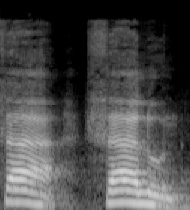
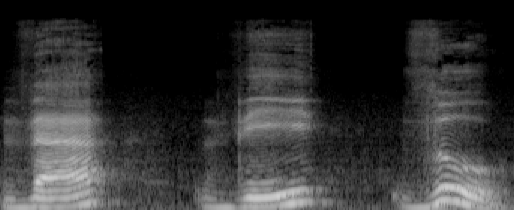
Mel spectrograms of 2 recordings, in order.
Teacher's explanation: Lakini hii herufi ya dhal ulimi unaugonganisha na yaani ncha ya ulimi inaigonganisha na meno kwa ndani pasi na ulimi kuutoa nje. Ndio utofauti wake kwenye kutamka.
